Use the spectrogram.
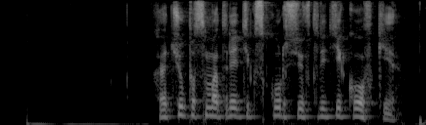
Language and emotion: Russian, neutral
